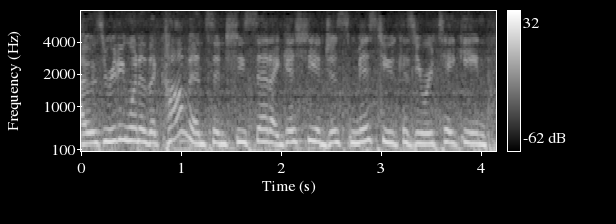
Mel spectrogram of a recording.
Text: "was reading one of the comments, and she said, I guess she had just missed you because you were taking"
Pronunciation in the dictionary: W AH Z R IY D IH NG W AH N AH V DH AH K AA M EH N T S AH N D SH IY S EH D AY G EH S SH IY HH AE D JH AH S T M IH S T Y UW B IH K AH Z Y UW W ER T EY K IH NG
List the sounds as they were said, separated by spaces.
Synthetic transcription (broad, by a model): W AH Z R IY D IH NG W AH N AH V DH AH K AA M EH N T S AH N SH IY S EH D AY G EH S SH IY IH D JH AH S T M IH S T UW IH K AH Z Y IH W ER T EY K IH NG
